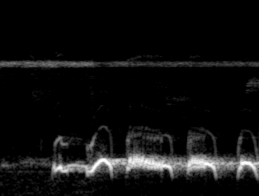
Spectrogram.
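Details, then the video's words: Decoy spotted dove with a strong voice, calling so wild birds answer: one phrase of five mellow, arched coos, each slightly rising then falling, against a continuous high-pitched drone. "นกเขาใหญ่คับ birds - เสียงนกร้องแรงมากจนนกในป่าร้องตาม"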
